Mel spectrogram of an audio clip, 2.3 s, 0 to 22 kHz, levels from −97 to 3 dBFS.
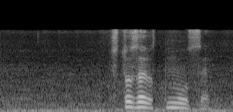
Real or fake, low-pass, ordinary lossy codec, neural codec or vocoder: fake; 7.2 kHz; MP3, 64 kbps; codec, 16 kHz in and 24 kHz out, 1 kbps, XY-Tokenizer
